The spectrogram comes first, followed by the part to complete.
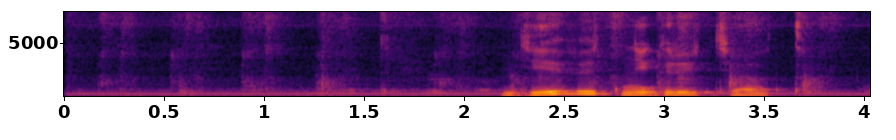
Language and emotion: Russian, sad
